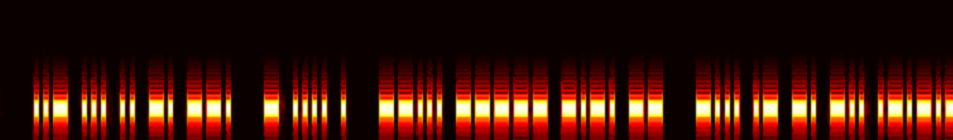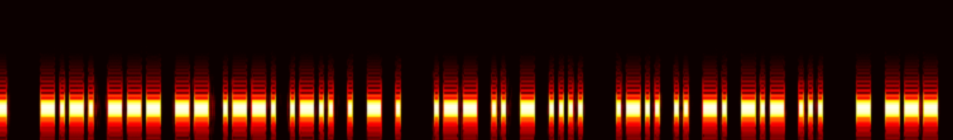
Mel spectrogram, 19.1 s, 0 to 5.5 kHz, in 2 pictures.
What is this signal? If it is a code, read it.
Morse code, heard as a keyed tone, about 25 wpm, 600 Hz. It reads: USING THE 70CM BAND. COMPLETE WITH LINKS TO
